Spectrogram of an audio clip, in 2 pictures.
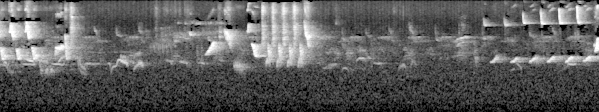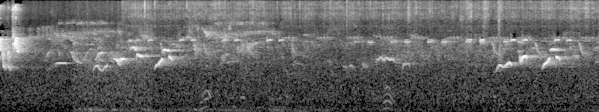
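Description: Small birds singing and calling: bursts of rapid high chirps and trills, loudest in the first half and fainter later, over a steady outdoor hiss.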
